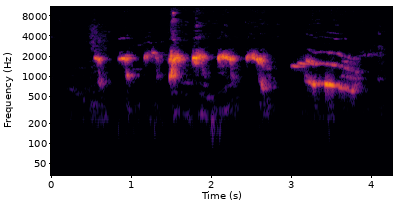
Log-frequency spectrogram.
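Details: Young blenheim Cavalier King Charles Spaniel puppies at play with their mother indoors. A rapid run of short, high squeaks ends in a long, drawn-out whine that slides slowly downward.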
